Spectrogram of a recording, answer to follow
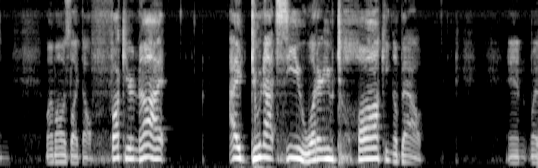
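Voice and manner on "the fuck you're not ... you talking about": screaming, very high, shrill and very loud. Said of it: "screaming at me".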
